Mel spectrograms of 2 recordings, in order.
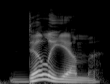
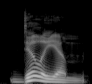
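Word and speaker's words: bdellium: interesting word it is deliam i think that's how it's pronounced but it is spelled b-d-e-l-i-u-m dilium sort of uh the b is silent uh this is a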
